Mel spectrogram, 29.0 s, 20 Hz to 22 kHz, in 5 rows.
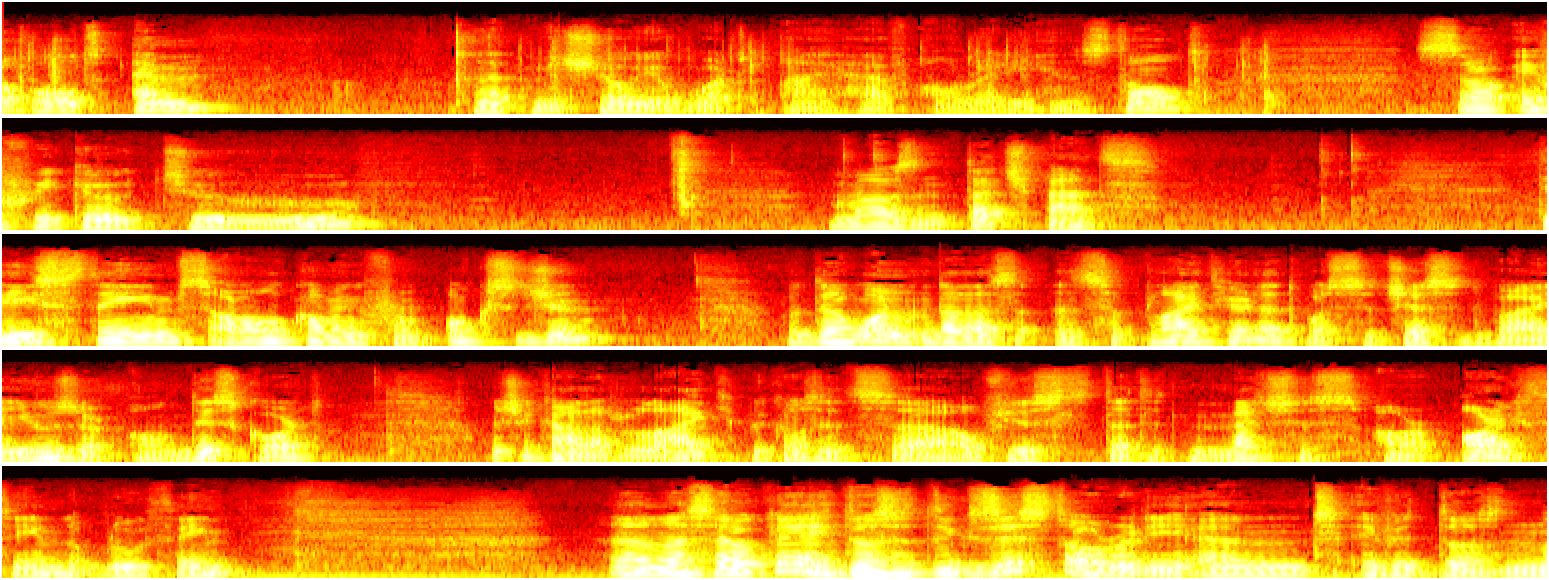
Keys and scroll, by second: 2.8 shift+super+q, 3.6 shift+super+q, 4.4 shift+super+q.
